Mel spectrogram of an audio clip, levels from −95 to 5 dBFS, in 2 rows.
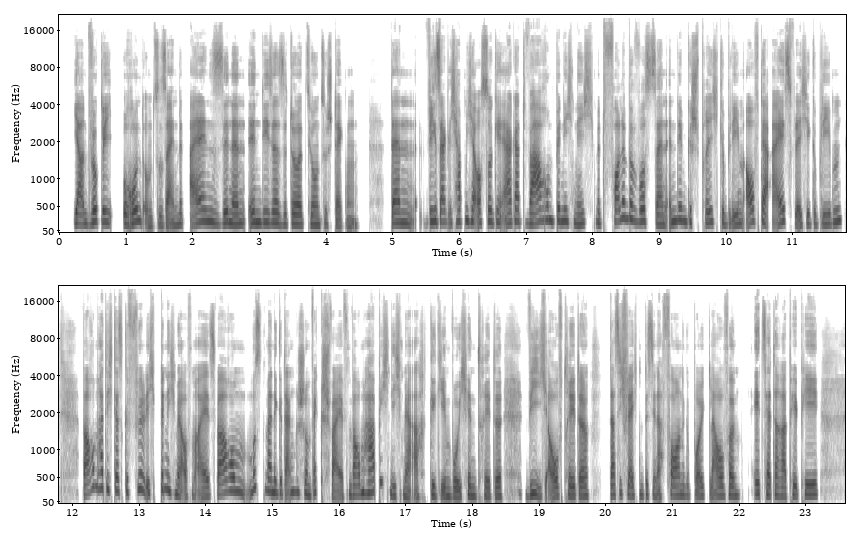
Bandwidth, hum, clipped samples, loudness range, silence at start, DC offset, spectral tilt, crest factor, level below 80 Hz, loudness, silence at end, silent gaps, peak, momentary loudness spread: over 20 kHz; none; under 0.1%; 2 LU; 0.25 s; under 0.1%; -5 dB/octave; 16 dB; -72 dBFS; -31 LUFS; 0.2 s; 0.82-0.96 s, 4.52-4.66 s, 4.88-4.98 s, 13.26-13.32 s, 19.95-20.07 s, 22.08-22.14 s; -14 dBFS; 5 LU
